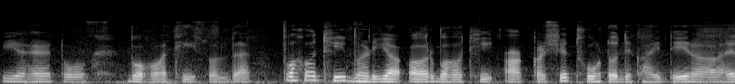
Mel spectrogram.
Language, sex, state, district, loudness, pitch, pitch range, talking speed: Hindi, male, Chandigarh, Chandigarh, -18 LUFS, 120 Hz, 110-125 Hz, 130 wpm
